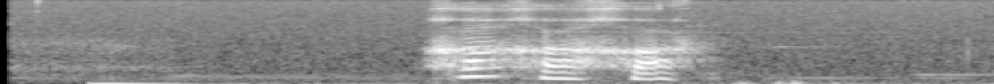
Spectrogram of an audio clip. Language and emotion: Russian, neutral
